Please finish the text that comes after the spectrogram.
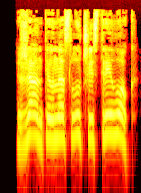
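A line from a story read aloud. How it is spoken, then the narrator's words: Shouting. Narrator (Russian): закричал Делану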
